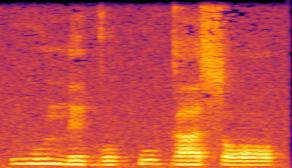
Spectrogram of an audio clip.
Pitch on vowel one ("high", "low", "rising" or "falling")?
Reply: high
